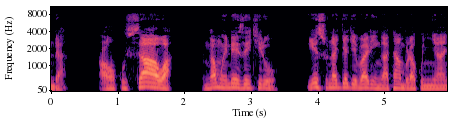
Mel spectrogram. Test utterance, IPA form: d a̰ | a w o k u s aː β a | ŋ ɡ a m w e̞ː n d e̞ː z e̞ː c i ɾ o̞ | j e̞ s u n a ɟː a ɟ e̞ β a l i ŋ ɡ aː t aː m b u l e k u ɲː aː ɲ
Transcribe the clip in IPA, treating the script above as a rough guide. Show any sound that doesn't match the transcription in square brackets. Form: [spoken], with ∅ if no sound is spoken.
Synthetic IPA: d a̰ | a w o k u s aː [w] a | ŋ ɡ a m w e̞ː n d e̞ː z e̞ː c i ɾ o̞ | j e̞ s u n a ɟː a ɟ e̞ β a l i ŋ ɡ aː t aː m b u l [a] k u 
